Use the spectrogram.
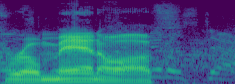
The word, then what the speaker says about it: Romanov: Apparently its name is pronounced Romanov.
